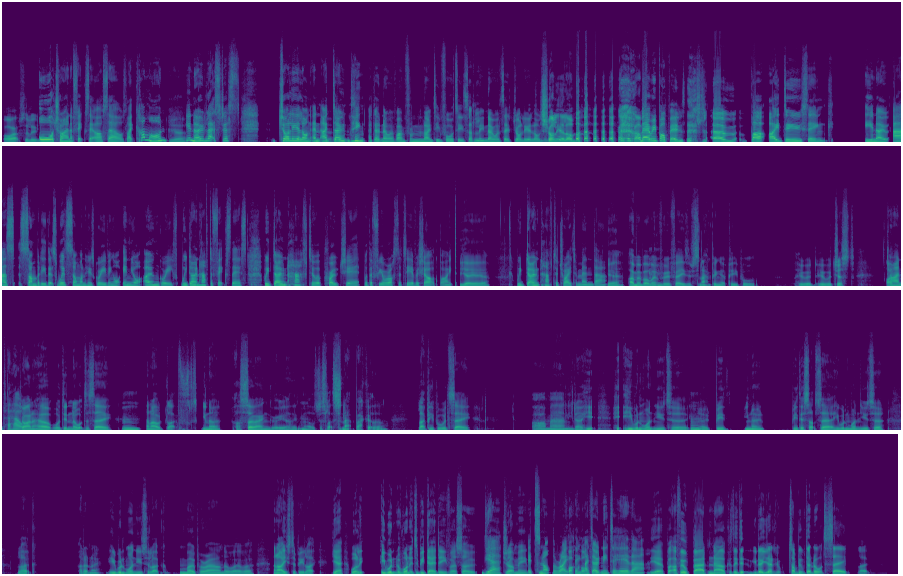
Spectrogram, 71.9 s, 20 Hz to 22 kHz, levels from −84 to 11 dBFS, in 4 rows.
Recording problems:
none

